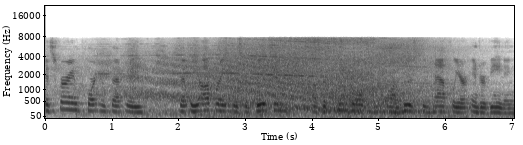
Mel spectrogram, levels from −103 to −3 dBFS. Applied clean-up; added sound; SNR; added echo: none; Aircraft; 2 dB; reverberation time 0.4 s.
